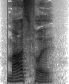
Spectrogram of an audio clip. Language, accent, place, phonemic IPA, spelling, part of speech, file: German, Germany, Berlin, /ˈmaːsˌfɔl/, maßvoll, adjective, De-maßvoll.ogg
- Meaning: 1. moderate 2. restrained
